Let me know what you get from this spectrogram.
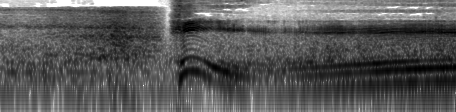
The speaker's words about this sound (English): That's why there's not going to be any NASCAR hybrid race. The NASCAR hybrid race would be like, here they come.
